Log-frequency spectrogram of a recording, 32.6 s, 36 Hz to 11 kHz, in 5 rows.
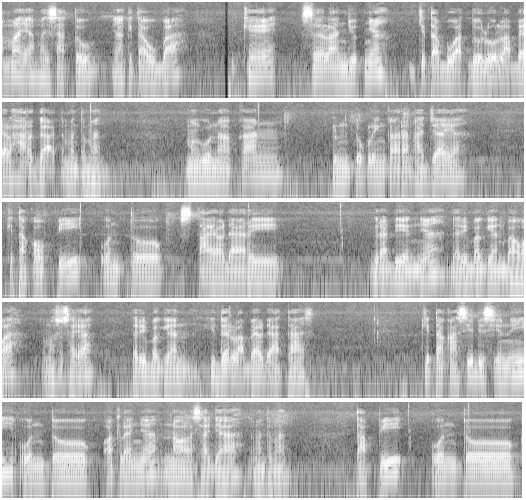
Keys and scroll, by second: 14.9 ctrl+s.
